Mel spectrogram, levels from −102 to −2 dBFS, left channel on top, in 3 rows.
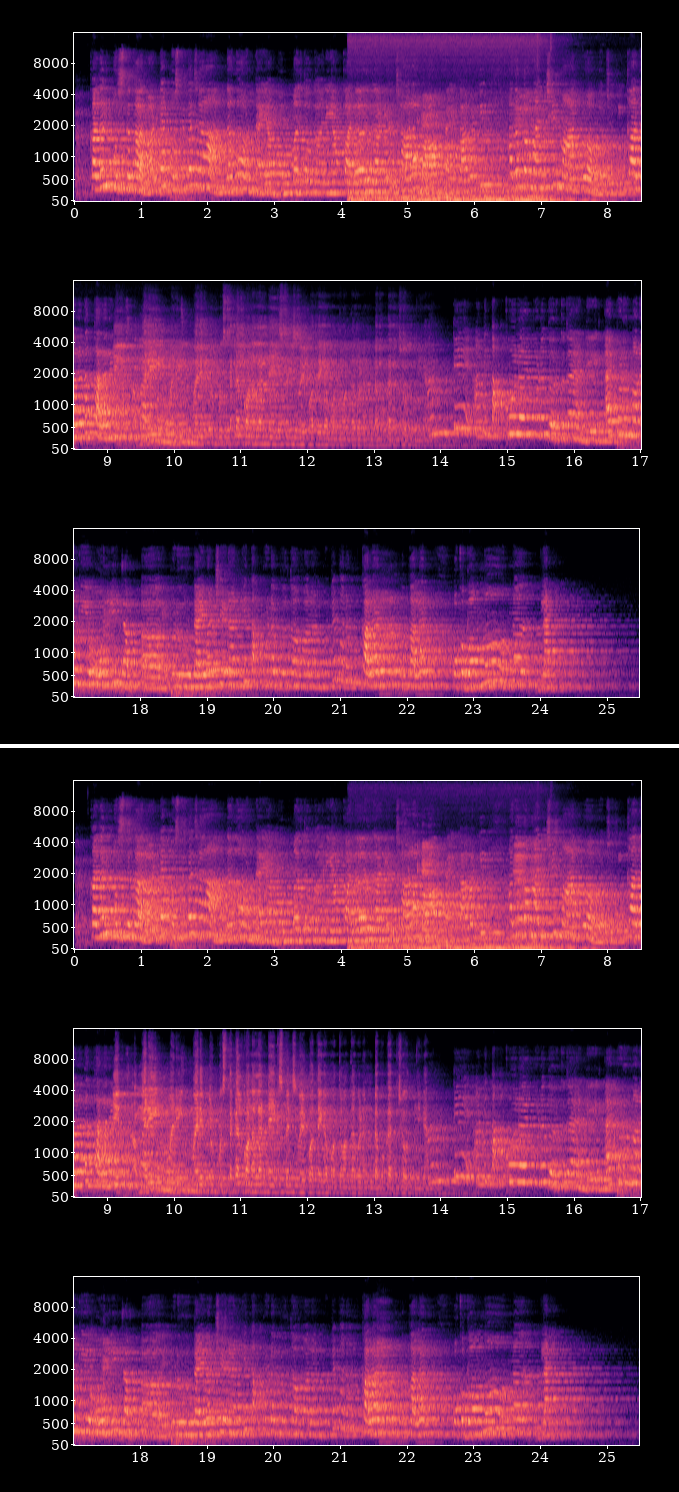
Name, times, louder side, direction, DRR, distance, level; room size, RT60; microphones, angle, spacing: voice 1, 0.2-9.1 9.5-9.9 10.2-10.3 13.8-22.3 22.7-24.1, left 1 dB, 25° left, -5 dB, 4.0 m, -28 dB
sound 1, 4.1-7.8, left 3 dB, 40° left, 0.4 m, -32 dB
voice 2, 6.6-7.1 9.1-13.9 17.4-17.6 21.5-21.8, right 3 dB, 85° right, -1 dB, 1.9 m, -34 dB
28.0 x 12.0 x 3.6 m, 2.7 s
head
